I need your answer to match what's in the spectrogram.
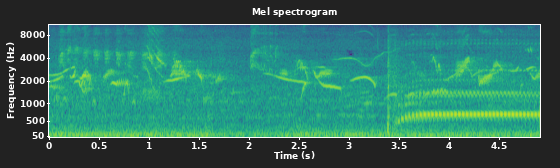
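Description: Bright, bubbly chirps and short slurred whistles tumble over one another for about three seconds. A sharp click then gives way to a steady, buzzing hum.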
